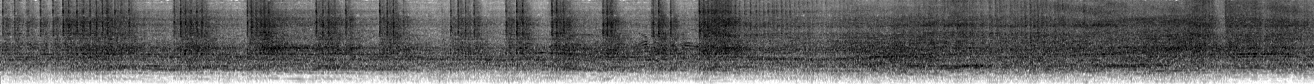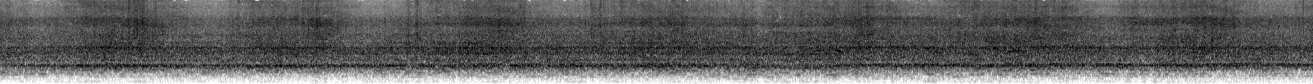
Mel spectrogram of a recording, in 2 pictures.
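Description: Motorcycle engines revving, with repeated throttle blips through the first several seconds. From about the middle on, one engine runs steadily, its pitch rising and falling as the bike circles the vertical wooden wall.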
